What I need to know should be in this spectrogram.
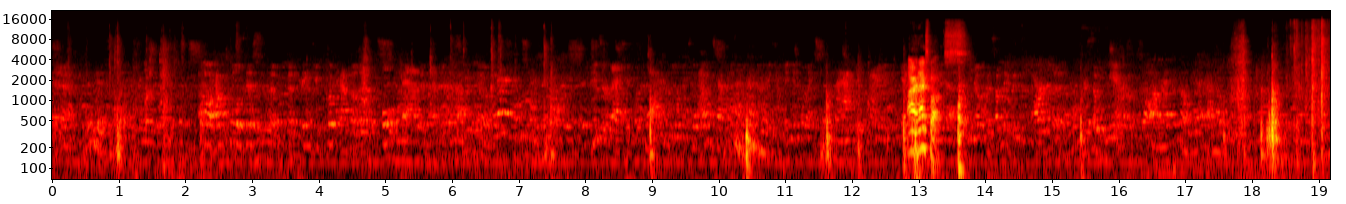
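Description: Cardboard packs and plastic-wrapped cards rustle and tap on a table.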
